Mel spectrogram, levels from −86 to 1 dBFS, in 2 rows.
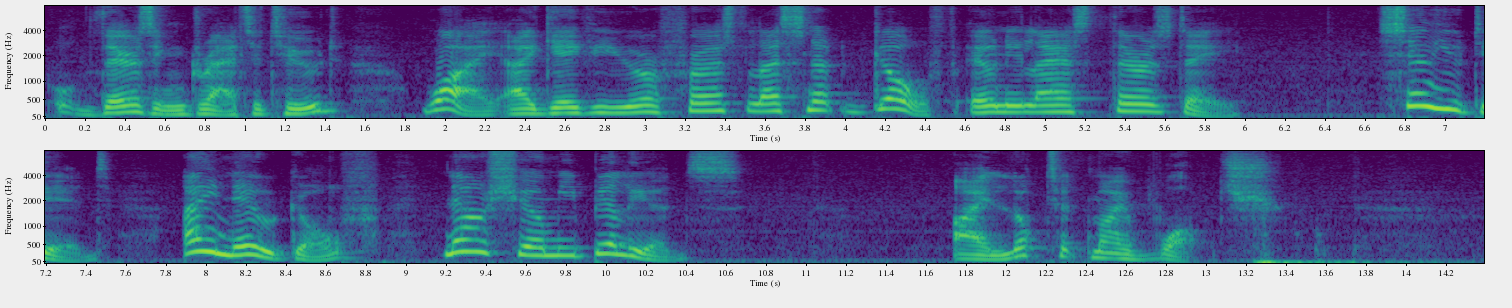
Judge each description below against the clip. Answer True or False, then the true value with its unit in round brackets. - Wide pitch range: True (7.0 semitones)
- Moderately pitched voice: True (175 Hz)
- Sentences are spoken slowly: True (120 wpm)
